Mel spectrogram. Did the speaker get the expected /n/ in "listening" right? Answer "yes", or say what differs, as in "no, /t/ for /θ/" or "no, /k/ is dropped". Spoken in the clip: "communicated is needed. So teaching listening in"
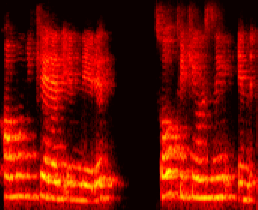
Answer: yes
